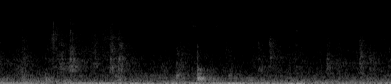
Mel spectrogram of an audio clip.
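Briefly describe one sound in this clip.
A woman talks quietly near a microphone.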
